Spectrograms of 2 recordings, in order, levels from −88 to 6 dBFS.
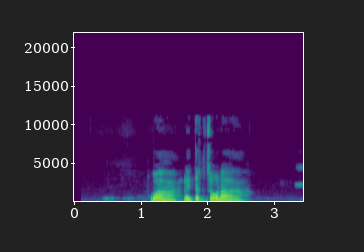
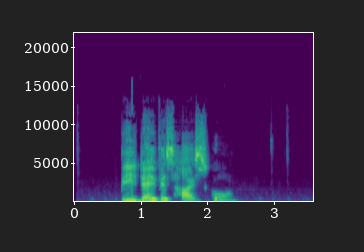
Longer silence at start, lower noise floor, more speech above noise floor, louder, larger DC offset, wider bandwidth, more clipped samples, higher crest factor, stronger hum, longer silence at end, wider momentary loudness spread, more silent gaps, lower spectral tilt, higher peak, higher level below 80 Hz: first, 1.15 s vs 0.7 s; about the same, -65 dBFS vs -65 dBFS; about the same, 51 dB vs 49 dB; about the same, -15 LUFS vs -15 LUFS; neither; second, 11.5 kHz vs 13 kHz; neither; about the same, 18 dB vs 18 dB; neither; second, 0.9 s vs 1.2 s; second, 8 LU vs 13 LU; neither; first, -8.5 dB/octave vs -2.5 dB/octave; about the same, 0 dBFS vs -2 dBFS; first, -58 dBFS vs -64 dBFS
